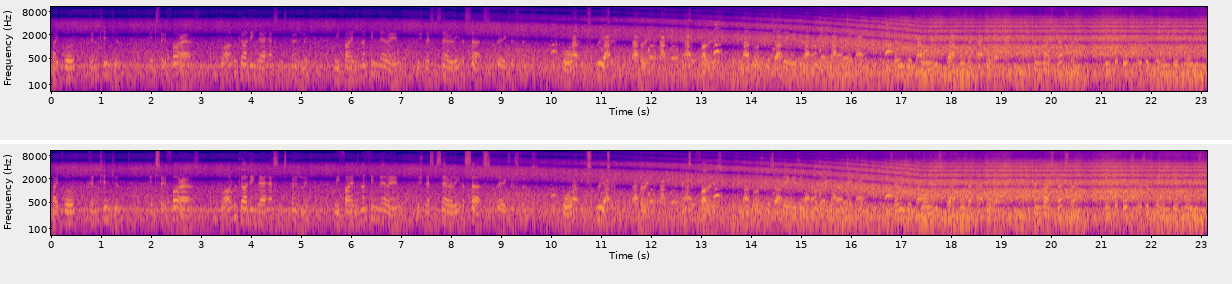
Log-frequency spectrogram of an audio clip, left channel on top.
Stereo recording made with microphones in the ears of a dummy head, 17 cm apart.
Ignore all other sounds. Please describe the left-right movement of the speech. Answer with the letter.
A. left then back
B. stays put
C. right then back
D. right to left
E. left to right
B.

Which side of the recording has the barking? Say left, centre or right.
left.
